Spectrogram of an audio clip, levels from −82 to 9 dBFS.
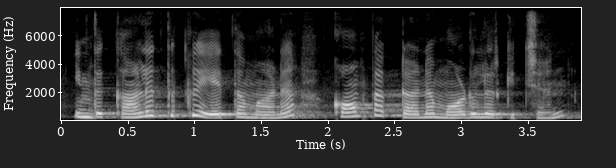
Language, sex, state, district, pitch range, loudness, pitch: Tamil, female, Tamil Nadu, Nilgiris, 225-335 Hz, -13 LUFS, 245 Hz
